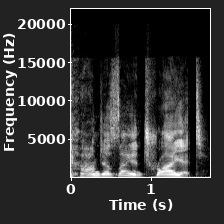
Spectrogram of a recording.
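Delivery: ordinary talk, nothing marked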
